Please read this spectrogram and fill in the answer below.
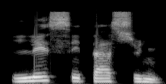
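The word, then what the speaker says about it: les États-Unis: Aquí sí vamos a pronunciar la s final porque hay una vocal adelante. La pronunciación sería leetas.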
